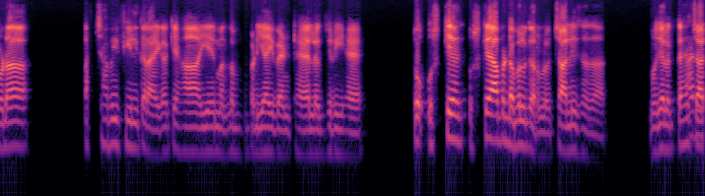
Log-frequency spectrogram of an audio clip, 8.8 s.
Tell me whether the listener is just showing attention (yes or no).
no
